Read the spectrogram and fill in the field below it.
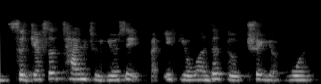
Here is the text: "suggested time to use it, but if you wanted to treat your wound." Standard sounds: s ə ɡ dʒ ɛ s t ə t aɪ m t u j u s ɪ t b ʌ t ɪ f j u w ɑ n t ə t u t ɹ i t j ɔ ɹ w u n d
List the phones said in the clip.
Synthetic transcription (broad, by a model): s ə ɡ dʒ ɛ s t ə t aɪ m t u j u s ɪ t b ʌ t ɪ f j u w ɑ n t ə t u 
